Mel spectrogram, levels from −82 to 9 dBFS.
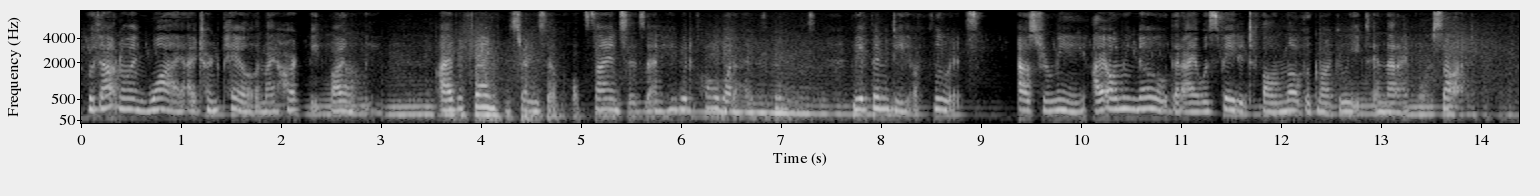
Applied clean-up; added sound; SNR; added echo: neural mask model RNNoise.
